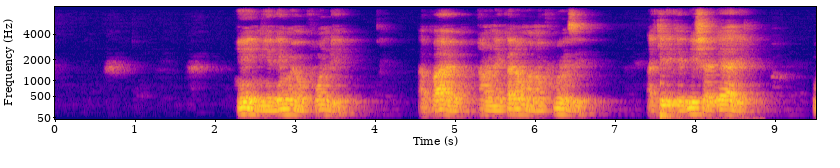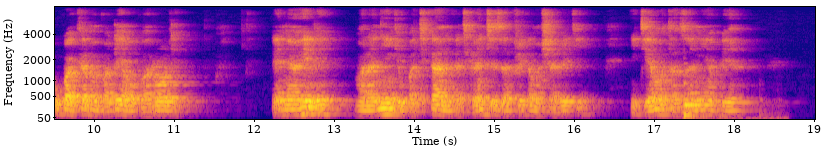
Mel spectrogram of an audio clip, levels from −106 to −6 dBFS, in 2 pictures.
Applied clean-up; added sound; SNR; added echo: none; Bowed string instrument; 5 dB; reverberation time 0.5 s.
